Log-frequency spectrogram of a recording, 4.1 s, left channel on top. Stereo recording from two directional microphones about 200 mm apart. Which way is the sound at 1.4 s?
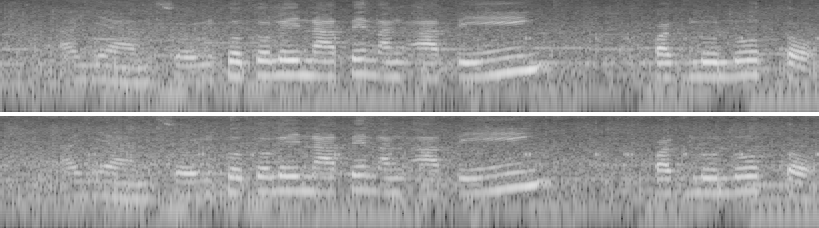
15° left (ahead or behind).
